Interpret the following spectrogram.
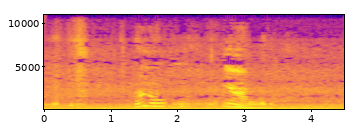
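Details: Abandoned blind stray cat, found very weak on a roadside at night during a rescue, giving two thin downward-sliding meows against a steady low rumble of road noise.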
